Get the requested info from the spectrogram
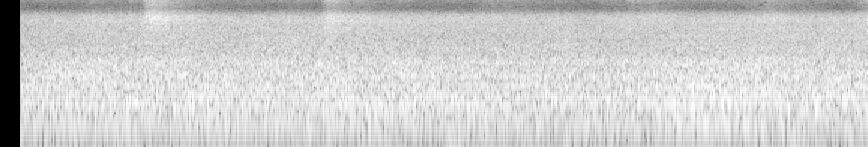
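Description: Steady, even hiss of background noise at a constant level, with no speech.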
